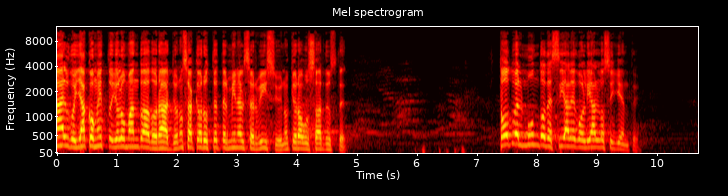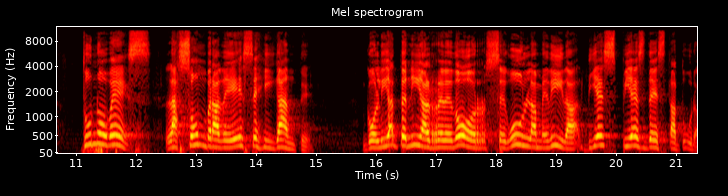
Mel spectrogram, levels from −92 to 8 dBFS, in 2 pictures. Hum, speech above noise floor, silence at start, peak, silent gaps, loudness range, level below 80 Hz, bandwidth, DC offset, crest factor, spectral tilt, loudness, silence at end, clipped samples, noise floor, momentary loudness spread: none; 53 dB; 0 s; -8 dBFS; none; 8 LU; -70 dBFS; 11 kHz; under 0.1%; 20 dB; -3 dB/octave; -28 LUFS; 0 s; under 0.1%; -81 dBFS; 13 LU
